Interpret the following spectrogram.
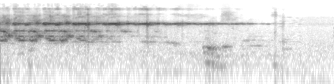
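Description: Audio feedback whistle on an open video-call microphone: a steady high-pitched tone with fainter lower tones under it, fading away about three and a half seconds in.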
